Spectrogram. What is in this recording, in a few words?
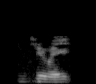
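Tempe Police Department, scanner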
